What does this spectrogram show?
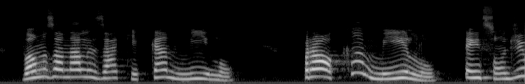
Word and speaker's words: Camilo: Então, a sílaba mais forte é o mi, não é?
